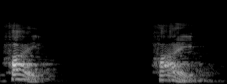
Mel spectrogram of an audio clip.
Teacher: dice Hi Hi ese ha es una exhalación entonces esa exhalación Muchas veces el hispanohablante tiende a decirla como ha como una J pero yo tengo que bajar un poco la lengua · la H suena como una exhalación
